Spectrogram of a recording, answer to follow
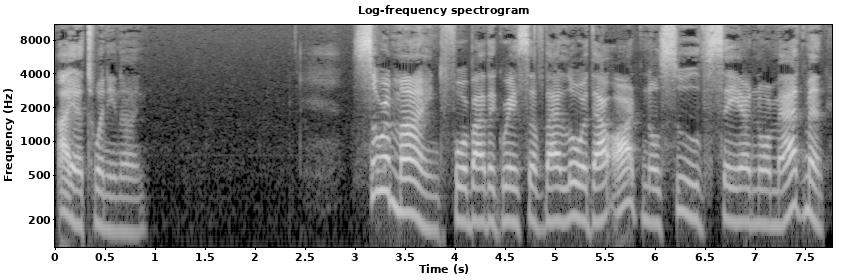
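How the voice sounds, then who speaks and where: A woman reading religious scripture aloud expressively, with measured pauses and dramatic emphasis. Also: medium pitch, a little mellow, no echo, studio quality. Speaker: reader of scripture.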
